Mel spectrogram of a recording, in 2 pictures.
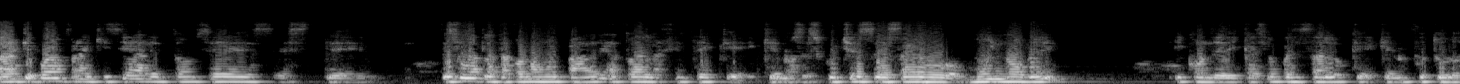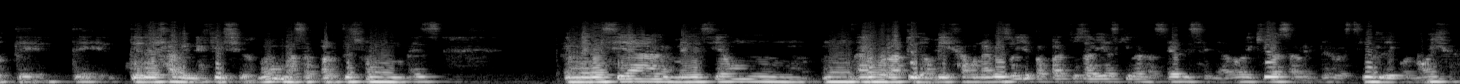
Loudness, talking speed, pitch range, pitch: -16 LUFS, 155 wpm, 110-120 Hz, 115 Hz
